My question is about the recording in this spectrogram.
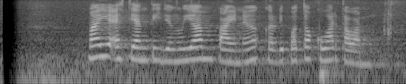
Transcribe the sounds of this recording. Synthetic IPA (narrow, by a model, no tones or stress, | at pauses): majaʔɛst̪iant̪id͡ʒɨŋliampainəkɨrdipɔt̪ɔkuwart̪awan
